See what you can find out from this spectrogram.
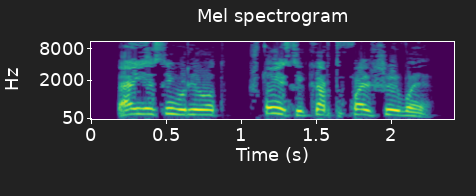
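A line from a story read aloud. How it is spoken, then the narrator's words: Squeaky voice. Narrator (Russian): пропищал кто-то из карликов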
